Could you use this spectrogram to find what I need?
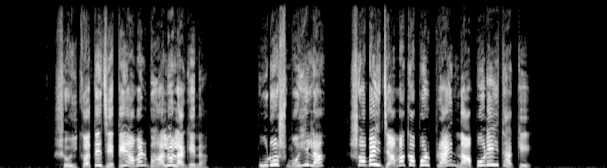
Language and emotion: Bengali, disgusted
